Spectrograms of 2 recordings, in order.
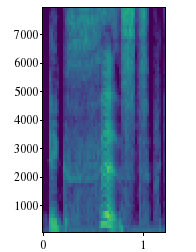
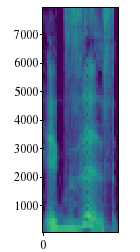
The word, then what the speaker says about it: exist: Many people will pronounce this word as exist. But the correct one is actually exist. There's a slight z sound here, so it's less air and more stress.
